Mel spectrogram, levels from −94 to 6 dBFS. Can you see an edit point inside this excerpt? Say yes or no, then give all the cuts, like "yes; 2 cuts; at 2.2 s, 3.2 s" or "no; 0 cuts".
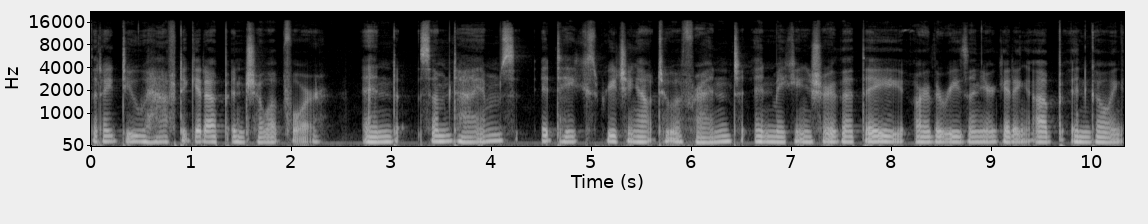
no; 0 cuts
